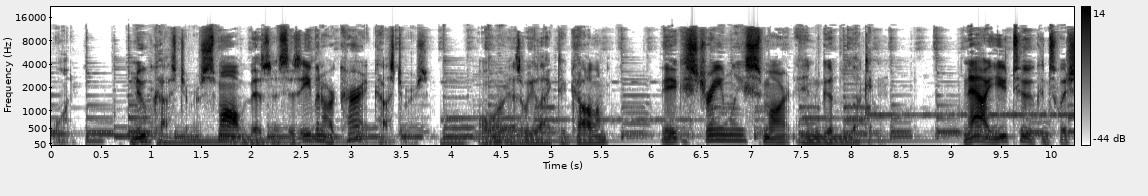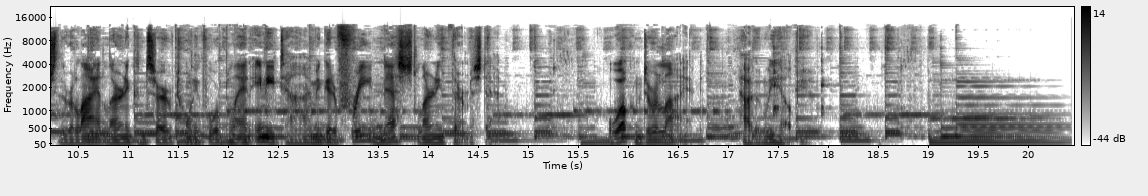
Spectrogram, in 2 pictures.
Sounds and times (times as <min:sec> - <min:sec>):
Speech: 0:00.0 - 0:00.2, 0:00.8 - 0:08.4, 0:09.1 - 0:14.8, 0:15.8 - 0:17.9
Jingle (music): 0:00.0 - 0:20.3.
